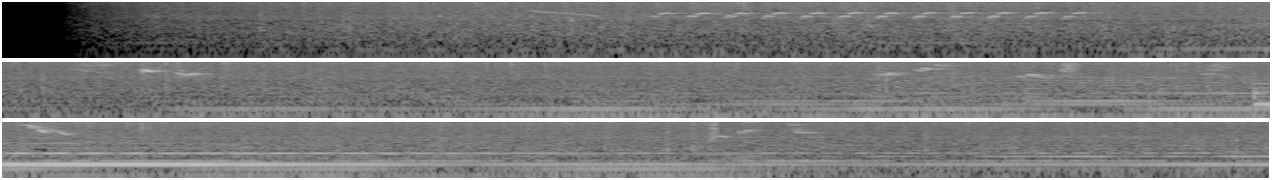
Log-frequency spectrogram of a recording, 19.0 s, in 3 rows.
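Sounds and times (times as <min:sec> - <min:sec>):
steady soft hiss: 0:05.2 - 0:19.0
low music drone: 0:06.1 - 0:19.0.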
